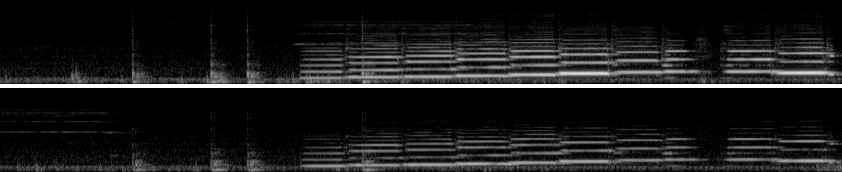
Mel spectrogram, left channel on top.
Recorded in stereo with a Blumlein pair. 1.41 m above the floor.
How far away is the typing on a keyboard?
I don't hear typing on a keyboard.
